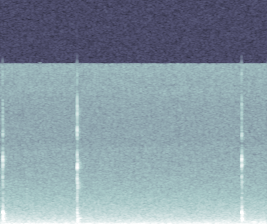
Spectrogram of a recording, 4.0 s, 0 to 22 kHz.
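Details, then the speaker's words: Remote-controlled relay box on a 12V wall-wart: three sharp clicks at uneven one-to-two-second gaps as relays switch on their own; owner suspects high-frequency interference from the FLIR camera, unconfirmed. "Yeah, this, it seems that my camera has some high frequency noise that lets the thing go crazy. Not touching the remote control, it's just switching from the camera."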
